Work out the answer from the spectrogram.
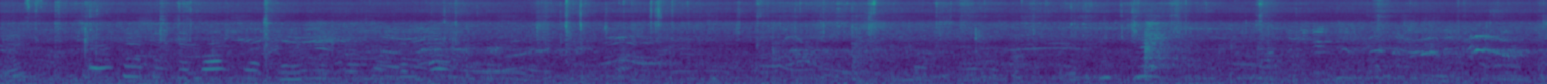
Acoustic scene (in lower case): residential area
